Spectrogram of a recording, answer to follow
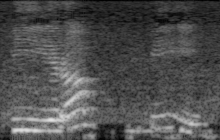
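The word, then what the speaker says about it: بِرَبِّ: Lalu berikutnya ada lafadz birobbi. Pada huruf ba di situ ada tasydidnya, maka B-nya bunyi B harus double ya teman-teman, dan cara membacanya harus ditekan dan ditahan. Birob bisa ditahan selama 2 ketukan seperti itu.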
